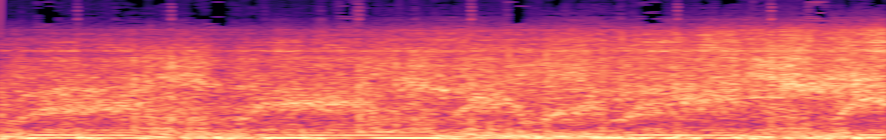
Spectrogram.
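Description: Heavy metalcore music played loud: distorted guitars and bass holding low chords over drums.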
